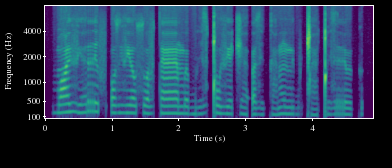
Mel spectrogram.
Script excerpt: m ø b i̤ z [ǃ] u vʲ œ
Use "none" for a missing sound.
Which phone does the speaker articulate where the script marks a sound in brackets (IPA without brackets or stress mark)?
ǃ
